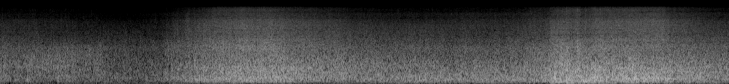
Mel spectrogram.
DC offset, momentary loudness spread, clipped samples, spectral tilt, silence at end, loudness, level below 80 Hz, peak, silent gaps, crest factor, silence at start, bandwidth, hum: under 0.1%; 13 LU; under 0.1%; -4 dB/octave; 0 s; -25 LUFS; -48 dBFS; -8 dBFS; none; 18 dB; 0 s; 15.5 kHz; none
